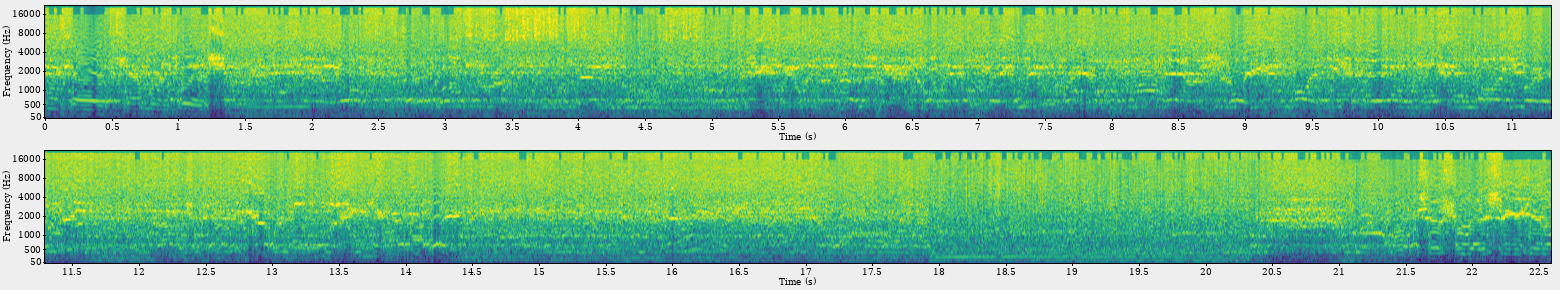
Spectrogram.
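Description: Outlaw sedans racing in a heat at Macs Speedway during the Australian Outlaw Sedan Title, a loud constant roar of engines that swells and fades as cars pass, with an announcer commentating over it.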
